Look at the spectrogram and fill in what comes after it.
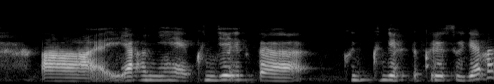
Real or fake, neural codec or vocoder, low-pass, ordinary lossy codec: fake; codec, 16 kHz, 2 kbps, FreqCodec, larger model; none; none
